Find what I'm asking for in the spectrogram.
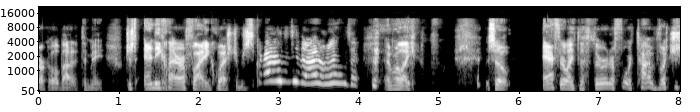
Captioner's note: high pitched noises of protest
